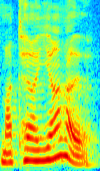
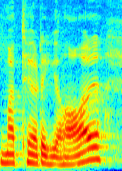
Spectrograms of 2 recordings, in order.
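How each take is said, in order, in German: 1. Das R klingt standarddeutsch, hinten gebildet. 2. Das R klingt bayerisch, vorne gebildet. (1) "sondern das heißt Material" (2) "es ist ja nicht bayerisch, ich sage ja nicht Material"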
